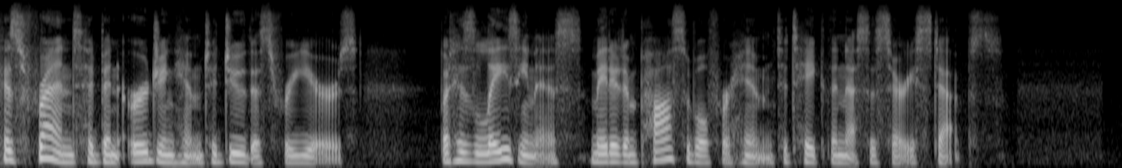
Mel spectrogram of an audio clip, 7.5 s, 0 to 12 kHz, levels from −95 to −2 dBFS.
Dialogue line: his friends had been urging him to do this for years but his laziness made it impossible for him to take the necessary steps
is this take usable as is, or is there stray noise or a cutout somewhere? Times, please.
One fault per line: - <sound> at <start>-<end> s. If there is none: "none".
none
